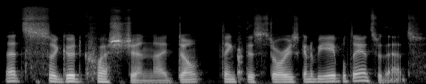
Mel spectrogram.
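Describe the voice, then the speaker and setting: A man reading a story aloud for a comedy podcast as co-host, in an amused, expressive way. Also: medium pitch, brisk, no echo, studio quality.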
